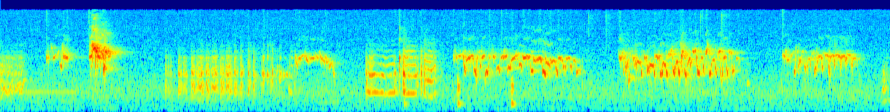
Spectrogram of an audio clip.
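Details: Budgerigar chirping: a squeaky note, then longer grating, buzzy chatter phrases, each about a second long, with short pauses between them.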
